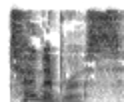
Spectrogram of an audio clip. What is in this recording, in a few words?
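"tenebrous", British English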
